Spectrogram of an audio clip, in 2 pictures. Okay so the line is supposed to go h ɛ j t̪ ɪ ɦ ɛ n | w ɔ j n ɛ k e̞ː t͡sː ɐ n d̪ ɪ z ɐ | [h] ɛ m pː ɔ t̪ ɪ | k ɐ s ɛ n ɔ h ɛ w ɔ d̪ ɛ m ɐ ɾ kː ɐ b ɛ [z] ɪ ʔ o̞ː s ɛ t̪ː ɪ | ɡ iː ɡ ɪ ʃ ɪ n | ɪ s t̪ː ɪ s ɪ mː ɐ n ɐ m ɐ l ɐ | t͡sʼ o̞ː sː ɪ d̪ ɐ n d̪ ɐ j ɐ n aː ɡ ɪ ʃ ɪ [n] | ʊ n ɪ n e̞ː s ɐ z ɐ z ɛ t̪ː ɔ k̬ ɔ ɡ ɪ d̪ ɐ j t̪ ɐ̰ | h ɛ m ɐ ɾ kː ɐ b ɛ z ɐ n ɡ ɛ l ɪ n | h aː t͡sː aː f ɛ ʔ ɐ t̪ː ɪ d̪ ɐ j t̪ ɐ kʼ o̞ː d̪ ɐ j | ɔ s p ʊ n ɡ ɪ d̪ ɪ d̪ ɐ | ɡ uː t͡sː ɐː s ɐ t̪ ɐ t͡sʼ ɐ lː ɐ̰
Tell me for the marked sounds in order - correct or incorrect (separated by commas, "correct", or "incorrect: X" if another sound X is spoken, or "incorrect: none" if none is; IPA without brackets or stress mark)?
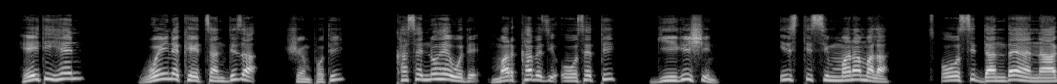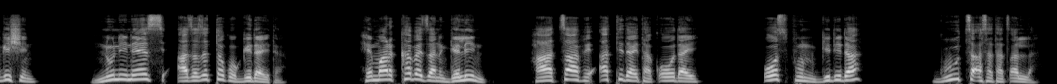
incorrect: ʃ, correct, incorrect: nː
